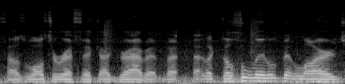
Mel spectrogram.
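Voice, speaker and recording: A man talks fairly quickly in a dry sound with no echo, over noticeable background noise. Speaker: motorcycle vlogger. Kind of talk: casual vlog chat. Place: motorbike. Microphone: helmet.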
